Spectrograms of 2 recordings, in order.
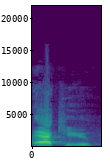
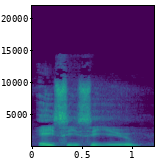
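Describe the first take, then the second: First: The name is said as one sneeze-like word. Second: The name is spelled out letter by letter. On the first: The speaker calls it wrong. "not ACCU. Whenever I hear somebody say ACCU, I want to say Gesundheit" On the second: The speaker calls it right. "I am the current chair of ACCU"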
